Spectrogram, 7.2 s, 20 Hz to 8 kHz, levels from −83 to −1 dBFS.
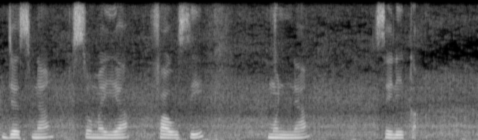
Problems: constant background noise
